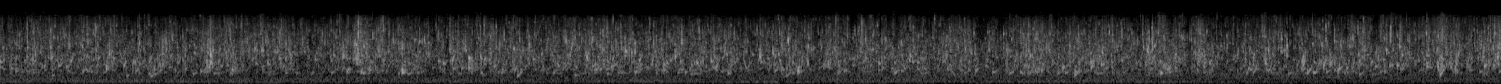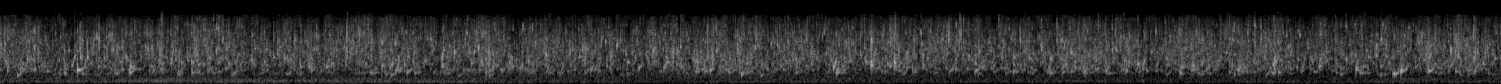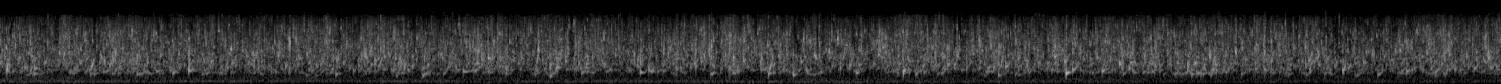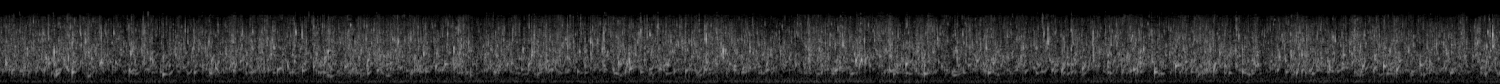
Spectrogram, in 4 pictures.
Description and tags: Small Forest Brook 02
Audio from a small forest brook near Grafing in Bavaria, Germany.
Recorded with a directional microphone, aimed directly at a turbulence, from about 30 cm (~12 inch) away.
If you'd like to tell me what you used it for, go ahead, I'd love to hear it.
